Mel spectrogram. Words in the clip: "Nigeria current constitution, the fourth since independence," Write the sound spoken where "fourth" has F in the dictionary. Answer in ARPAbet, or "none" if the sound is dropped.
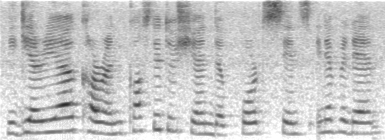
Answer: P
